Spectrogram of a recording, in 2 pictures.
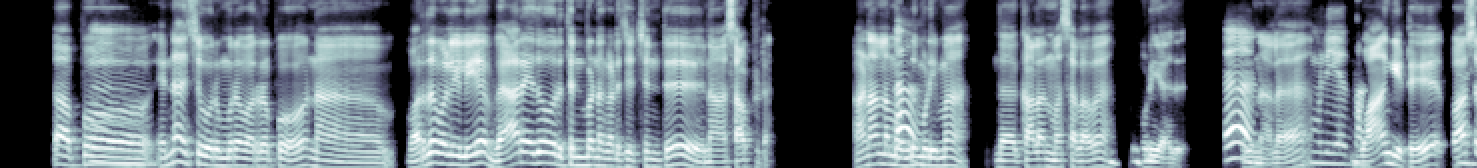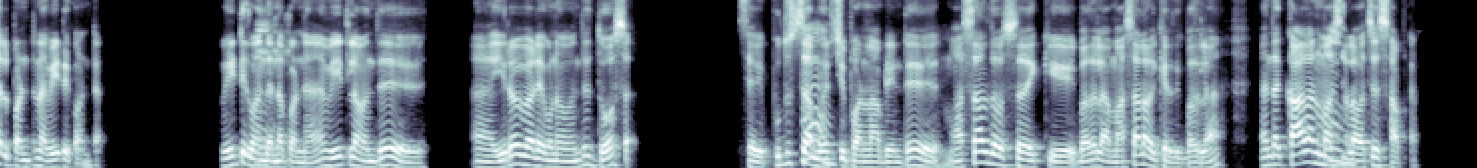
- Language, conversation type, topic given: Tamil, podcast, பழைய ஊரின் சாலை உணவு சுவை நினைவுகள்
- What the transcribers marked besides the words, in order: drawn out: "அப்போ"; laugh; other background noise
